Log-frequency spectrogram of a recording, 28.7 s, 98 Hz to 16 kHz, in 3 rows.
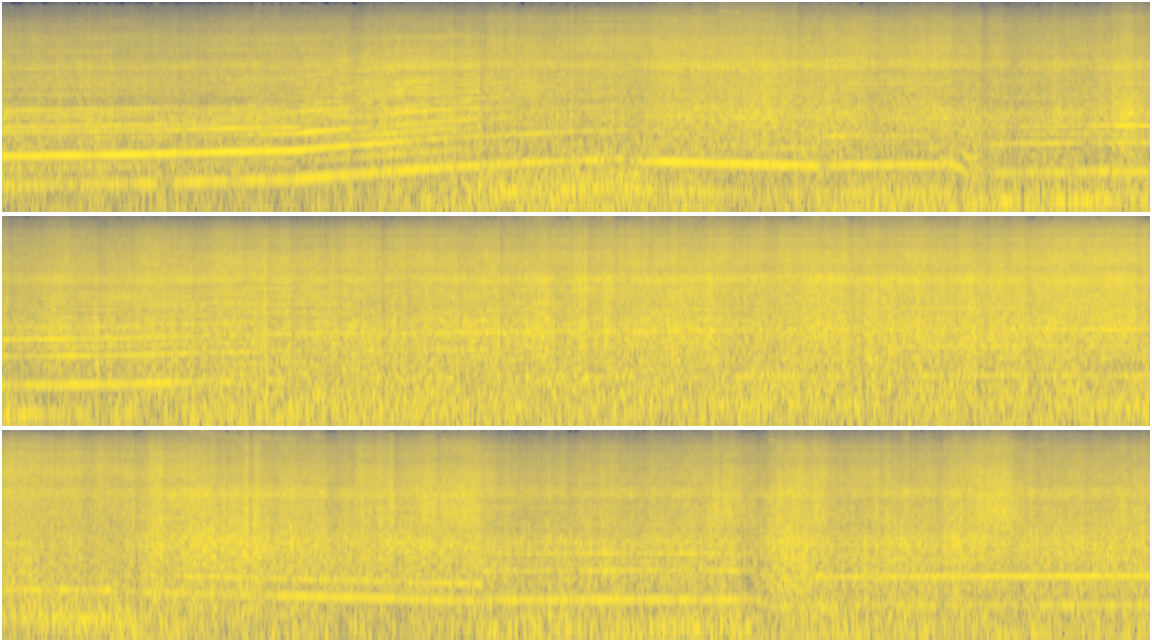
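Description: Suzuki GSX-R1000 inline-four engine under way at highway speed, heard from the rider's seat over wind rush. It revs up hard a few seconds in, then holds a steady pitch, with sudden pitch changes at gear shifts about a third of the way in and again near the end.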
